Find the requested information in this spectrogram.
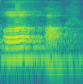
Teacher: तो कंठ से उच्चरित होते हैं, कंठ से उच्चरित होने के कारण अ और आ स्वर को कौन सा नाम देंगे हम, कंठीय स्वर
